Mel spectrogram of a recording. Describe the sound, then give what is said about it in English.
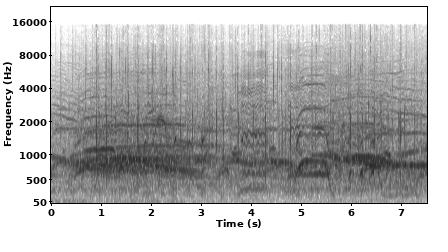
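A crowd of children cheers and shouts continuously, high excited voices overlapping with scattered clapping, staying loud and steady throughout with brief swells of shrieks. “Okay, the children are being reminded to do big cheers.”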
